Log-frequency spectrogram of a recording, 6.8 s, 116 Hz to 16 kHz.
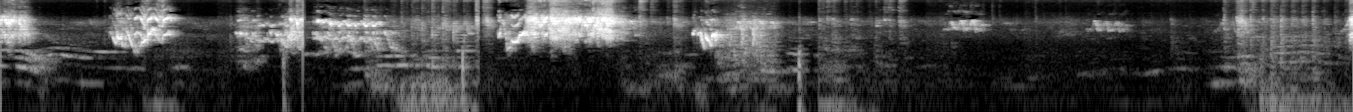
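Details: Budgerigars, recorded on April 9, 2024, chatter in a rapid stream of high, scratchy chirps and warbles, with a voice faintly beneath.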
